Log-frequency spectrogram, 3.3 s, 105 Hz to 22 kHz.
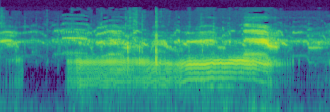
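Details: Drawn-out harmonic groan from Atlantic puffins in their breeding burrow off the coast of Maine in the 2024 season, steady at first, then rising and bending near the end, with a thin high whine throughout.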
